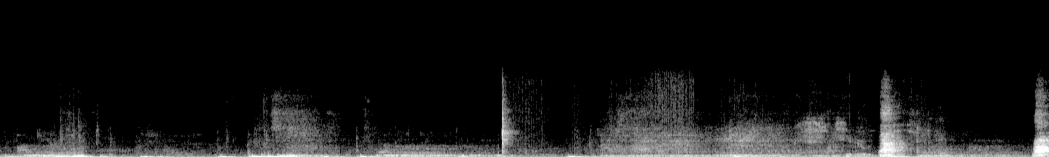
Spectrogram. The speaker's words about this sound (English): Sorry, my dog is barking. He doesn't understand that mommy's doing a podcast.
